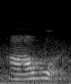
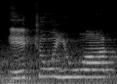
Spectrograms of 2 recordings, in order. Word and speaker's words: hour: Because H is silent here, so the vowel sound is coming, which that is why I'm using an there.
